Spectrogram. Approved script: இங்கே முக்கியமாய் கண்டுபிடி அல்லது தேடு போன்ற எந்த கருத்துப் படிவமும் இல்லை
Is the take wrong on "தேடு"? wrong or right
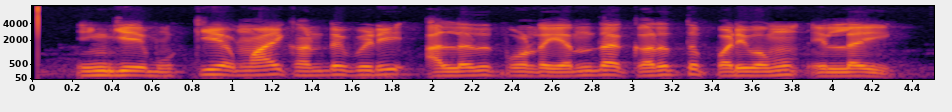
wrong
